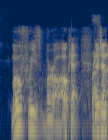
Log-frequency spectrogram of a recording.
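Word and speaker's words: Murfreesboro: That's a that I know I'm mispronouncing it, but how do you how did you pronounce it? Mree Burrow. Mree Burrow.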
